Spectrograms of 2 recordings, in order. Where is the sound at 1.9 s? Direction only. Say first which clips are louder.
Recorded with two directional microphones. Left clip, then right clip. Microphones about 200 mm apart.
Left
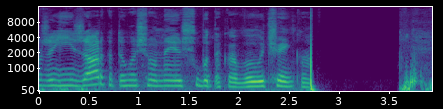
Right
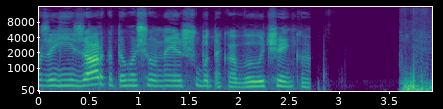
Left 4 dB; 5° right (ahead or behind).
